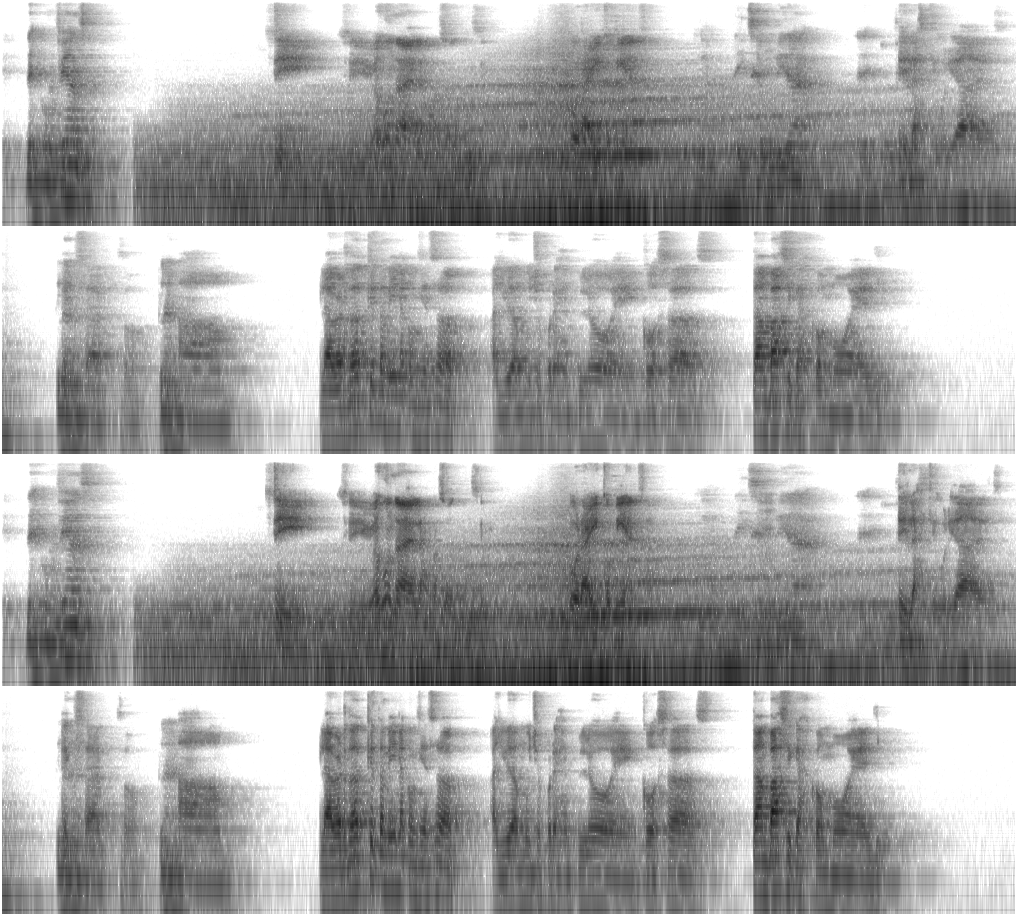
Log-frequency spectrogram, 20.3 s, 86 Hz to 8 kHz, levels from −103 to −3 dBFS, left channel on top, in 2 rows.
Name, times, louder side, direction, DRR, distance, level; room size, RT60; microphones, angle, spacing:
voice 1, 0.2-0.9 5.6-6.0 6.9-8.1 8.5-9.2 10.7-10.9 11.7-11.9, left 1 dB, 55° left, -3 dB, 1.6 m, -33 dB
sound 1, 1.3-10.1, equal, 15° left, 1.2 m, -27 dB
voice 2, 2.7-3.1 3.4-4.9 5.7-6.5 7.6-7.7 9.0-9.9 10.7-11.5 11.9-12.4 13.3-14.7 15.0-17.2 17.7-18.9, right 4 dB, 85° right, 10 dB, 0.5 m, -29 dB
8.3 x 3.8 x 2.9 m, 0.83 s
head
